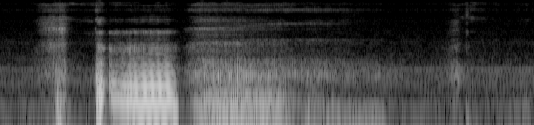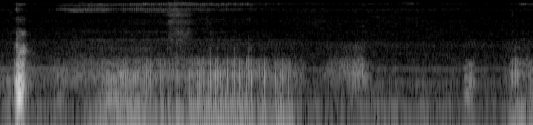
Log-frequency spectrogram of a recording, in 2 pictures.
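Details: Husband's actual sleep recording: loud rattling snores, then quiet stretches with only faint breaths before snoring resumes. Snoring with breathing pauses; sleep apnea is suspected.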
